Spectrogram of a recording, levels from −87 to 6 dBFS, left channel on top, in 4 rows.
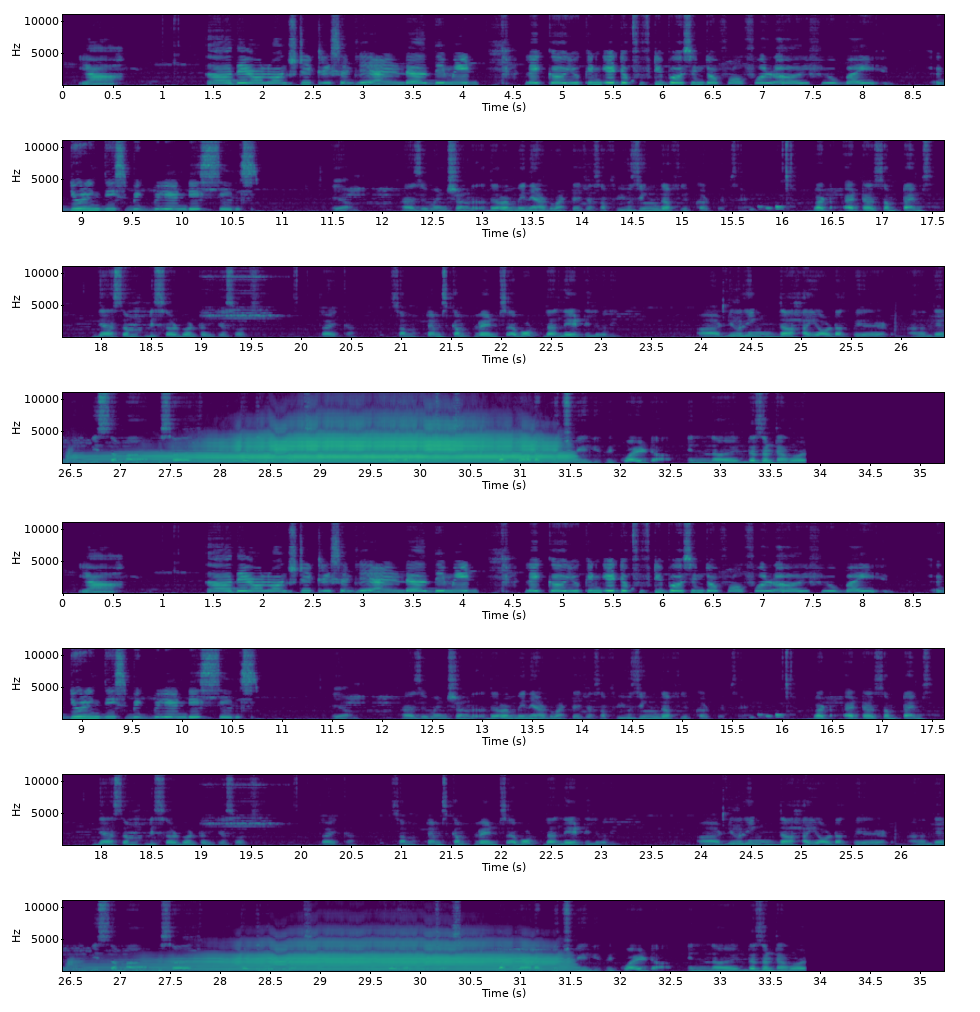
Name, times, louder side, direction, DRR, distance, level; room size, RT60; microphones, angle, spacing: voice 1, 0.2-0.6 1.4-8.3 8.7-10.8 11.6-12.1 15.8-15.9 24.3-24.5, equal, 5° left, 6.2 m, -39 dB
voice 2, 12.2-15.3 15.6-17.5 17.9-19.8 20.2-20.5 20.9-23.2 24.0-28.9 29.5-30.3 30.7-33.9, left 2 dB, 20° left, 7.6 m, -43 dB
Trumpet, 26.5-31.6, left 6 dB, 60° left, 4.1 m, -31 dB
open air
head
